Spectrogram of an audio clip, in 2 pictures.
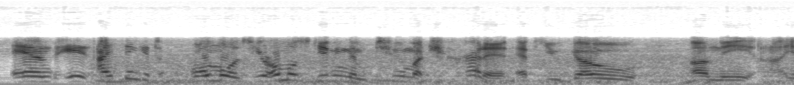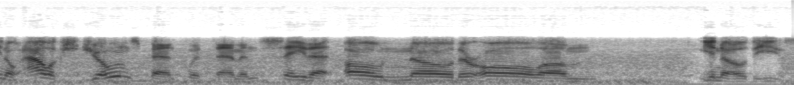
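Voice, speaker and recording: A man's voice: a little high, background noise. Man on a tinny phone-like line. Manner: rambling, many restarts and fillers, laughs often. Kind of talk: casual political chat.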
